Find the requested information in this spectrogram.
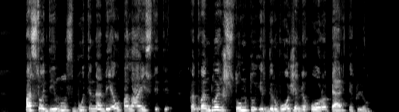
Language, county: Lithuanian, Panevėžys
